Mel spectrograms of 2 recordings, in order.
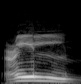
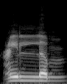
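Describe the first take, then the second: First: The L is held silent straight into the M. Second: A short vowel is released between L and M. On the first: The speaker calls it right. "kalau kita matikan, bunyinya macam mana?" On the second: The speaker calls it wrong. "dia jadi ilm. Bihi ilm"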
